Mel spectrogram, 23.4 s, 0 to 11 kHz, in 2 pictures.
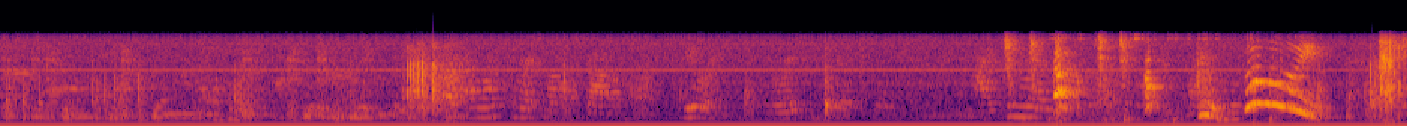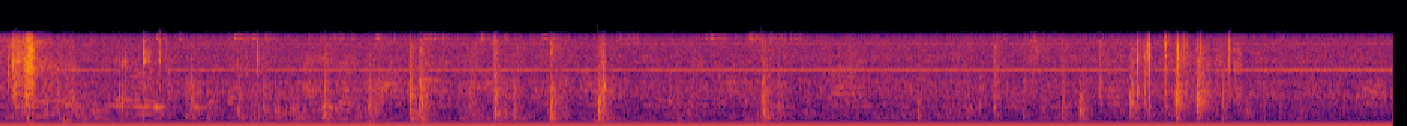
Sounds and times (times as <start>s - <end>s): Speech: 0.1s - 11.2s, 11.8s - 21.2s, 22.9s - 23.4s.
